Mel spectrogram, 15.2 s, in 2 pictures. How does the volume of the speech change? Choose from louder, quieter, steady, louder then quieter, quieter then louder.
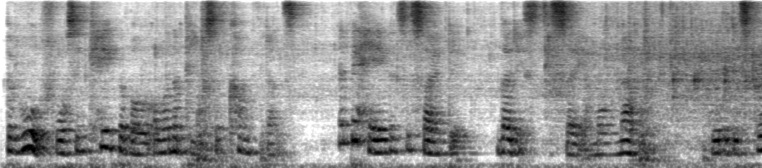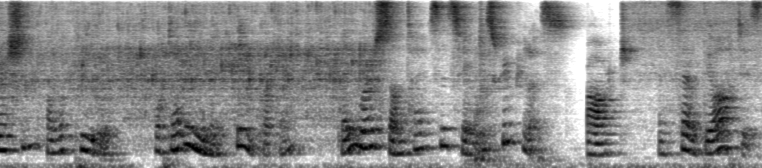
steady.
